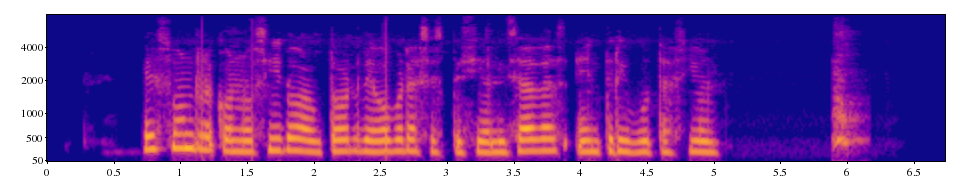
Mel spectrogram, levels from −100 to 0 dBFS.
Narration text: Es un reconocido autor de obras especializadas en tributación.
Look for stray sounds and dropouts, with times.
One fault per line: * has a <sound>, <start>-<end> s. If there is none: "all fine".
* has a bark, 5.9-6.2 s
